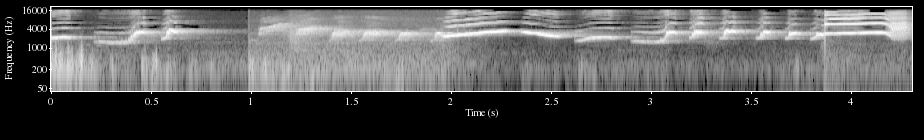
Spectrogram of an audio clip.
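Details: Oriental magpie-robin in a varied song full of imitated fills, used to provoke forest-caught birds into singing: clear whistled slurs, rising and falling, mixed with quick chattering notes and a burst of harsh rasp.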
